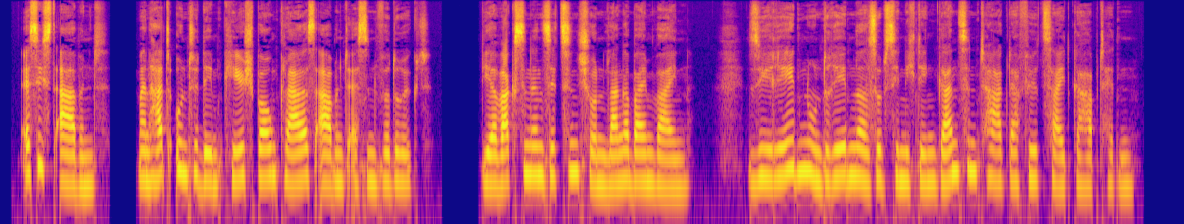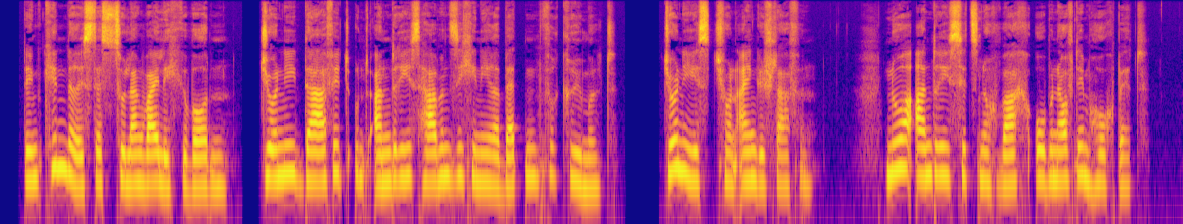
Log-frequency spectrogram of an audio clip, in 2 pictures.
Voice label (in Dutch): Duits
